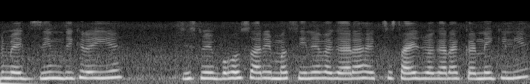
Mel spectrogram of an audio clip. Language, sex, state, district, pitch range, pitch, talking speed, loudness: Hindi, female, Jharkhand, Sahebganj, 275-290 Hz, 280 Hz, 205 wpm, -14 LUFS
